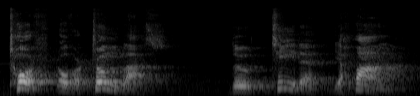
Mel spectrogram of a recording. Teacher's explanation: Each half line has two stresses. Torft over tunglas, and they alliterate.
